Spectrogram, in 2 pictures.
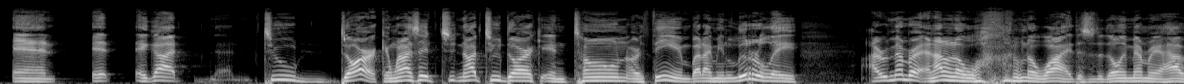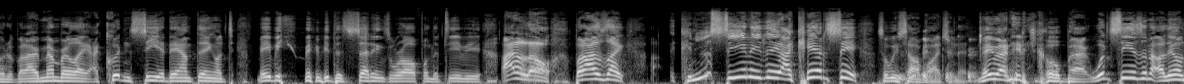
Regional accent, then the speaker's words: Maryland, United States; what I admired about that and growing up in Maryland is she nailed that Philly accent so well.

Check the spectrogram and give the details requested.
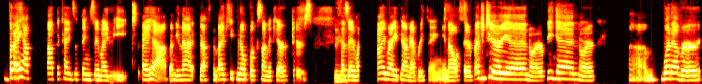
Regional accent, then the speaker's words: Iowa, United States; I'm from Iowa. And so we have some local Iowa bookstores

